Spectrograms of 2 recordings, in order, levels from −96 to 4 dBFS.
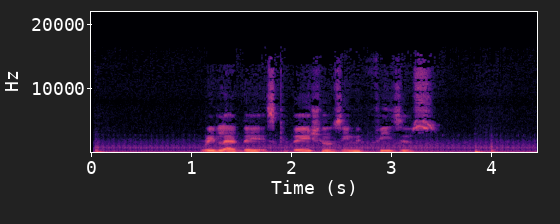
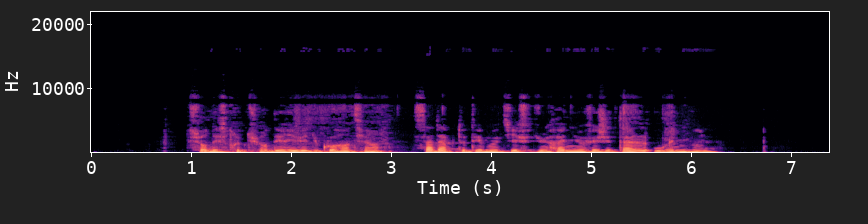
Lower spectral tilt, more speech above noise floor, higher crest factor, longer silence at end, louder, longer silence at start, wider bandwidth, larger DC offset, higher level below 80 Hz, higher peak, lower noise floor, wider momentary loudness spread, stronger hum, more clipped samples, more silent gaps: second, -5.5 dB/octave vs -8.5 dB/octave; second, 22 dB vs 68 dB; about the same, 18 dB vs 18 dB; second, 0 s vs 1.15 s; second, -34 LUFS vs -21 LUFS; second, 0.05 s vs 1 s; first, 16 kHz vs 7.8 kHz; neither; first, -50 dBFS vs -58 dBFS; second, -18 dBFS vs -4 dBFS; second, -55 dBFS vs -88 dBFS; first, 18 LU vs 7 LU; neither; neither; neither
